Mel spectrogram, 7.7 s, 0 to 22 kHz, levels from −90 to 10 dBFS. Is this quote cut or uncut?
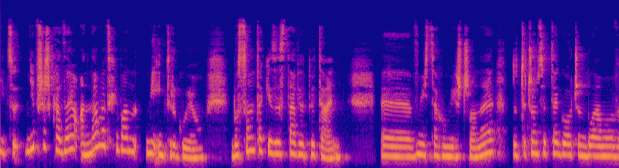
cut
